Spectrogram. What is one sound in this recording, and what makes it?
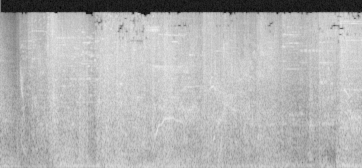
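Game spell effects crackle and clash in a busy fight.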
